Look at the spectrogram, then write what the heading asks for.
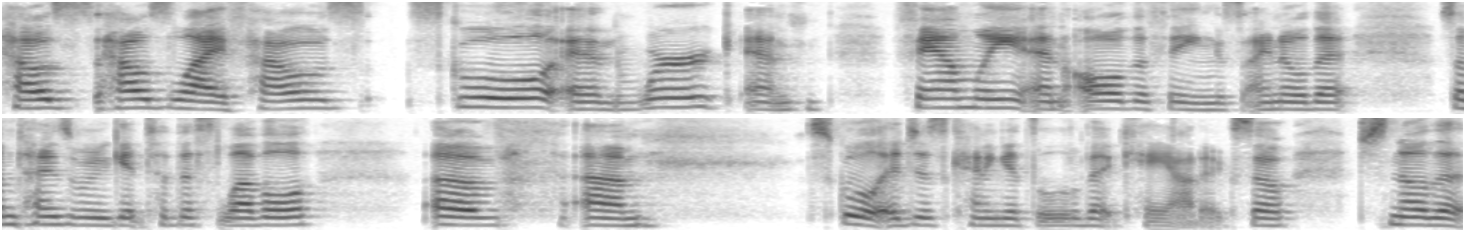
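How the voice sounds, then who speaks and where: A woman with a plain, everyday voice speaks at medium pitch and a fairly slow pace, with fairly even intonation against a quiet background. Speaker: college instructor. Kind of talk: recorded course overview lecture. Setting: screen-shared video lesson. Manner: casual, friendly with many fillers.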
